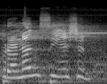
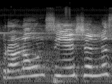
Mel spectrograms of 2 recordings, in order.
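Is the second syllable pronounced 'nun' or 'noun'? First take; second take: nun; noun. First: The second syllable sounds like 'nun'. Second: The second syllable sounds like 'noun'. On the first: The speaker calls it right. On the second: The speaker calls it wrong.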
